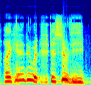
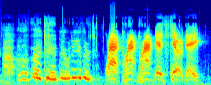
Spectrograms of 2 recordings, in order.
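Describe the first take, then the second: First: High, loud heron winded from diving; out of breath. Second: High-pitched quacking duck, winded; defeated duck. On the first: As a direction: gasp it out, beaten by the dive. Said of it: "and he comes back". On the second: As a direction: quack it out after a failed dive. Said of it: "So duck says". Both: Acted.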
